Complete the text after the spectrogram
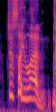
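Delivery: high, exasperated "just say Latin"; incredulous high-pitched punchline; emphatic punchline. Real, not acted. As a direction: throw "Latin" up high like the obvious answer. Punchline advice.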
